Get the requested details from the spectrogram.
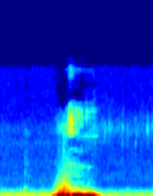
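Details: Baby with hiccups: a single abrupt catch of breath followed by a short squeaky vocal sound, an infant hiccup.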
